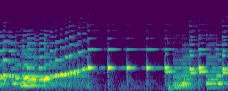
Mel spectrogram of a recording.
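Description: A Viennese fortepiano being played: a quick rising run of notes, then a single high note struck several times, short and detached with gaps between, before fuller playing with bass notes resumes near the end.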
